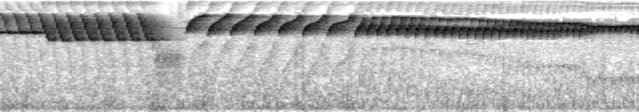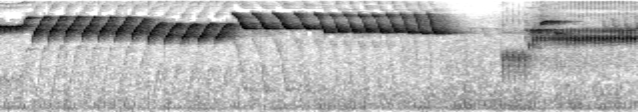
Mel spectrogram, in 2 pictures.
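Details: Canary singing loudly and long to draw females for mating and breeding; phrases of fast rolled trills change tempo and pitch, broken by two brief pauses, with rapid high note series throughout.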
